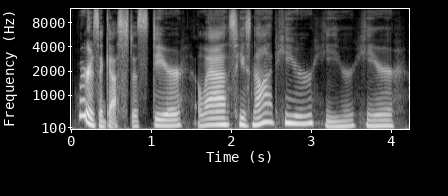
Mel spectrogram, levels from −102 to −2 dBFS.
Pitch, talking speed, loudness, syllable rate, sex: 180 Hz, 140 wpm, -20 LUFS, 4.5 syllables/s, female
